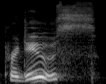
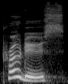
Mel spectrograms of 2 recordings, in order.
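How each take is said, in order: First: The stress is on the second syllable. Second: The stress is on the first syllable. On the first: It means to make or create something. "If you pronounce it produce, then it's a verb" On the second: It names farm goods like fruit and vegetables. "If you pronounce it produce, it's a noun"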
